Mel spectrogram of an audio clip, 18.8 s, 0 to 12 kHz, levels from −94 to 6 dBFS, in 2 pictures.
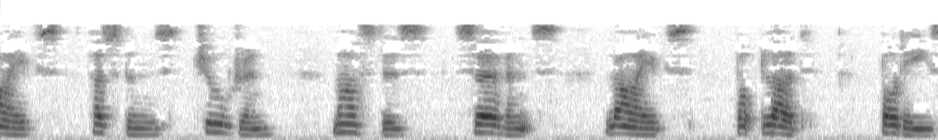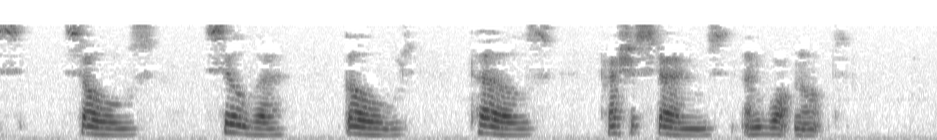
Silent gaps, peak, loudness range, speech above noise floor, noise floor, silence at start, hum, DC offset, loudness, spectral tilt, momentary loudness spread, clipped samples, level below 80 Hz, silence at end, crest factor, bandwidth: none; -10 dBFS; 5 LU; 39 dB; -67 dBFS; 0 s; none; under 0.1%; -29 LUFS; -3.5 dB/octave; 18 LU; under 0.1%; -72 dBFS; 1.15 s; 20 dB; 6.6 kHz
